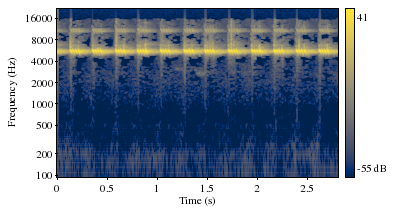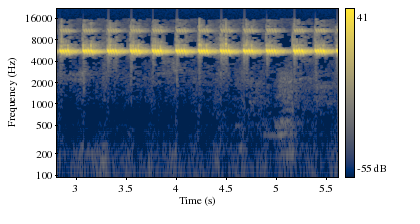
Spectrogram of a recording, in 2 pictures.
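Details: Clear, loud cricket chirping: a regular run of sharp high pulses with a thin overtone above, steady throughout, a small knock near the end and faint low background noise.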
